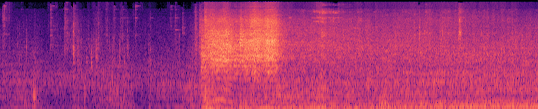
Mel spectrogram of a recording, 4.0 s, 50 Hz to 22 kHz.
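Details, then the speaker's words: 1983 Chevy van, carbureted V8, started after sitting about 3 months: quick crank, fires right up and settles into a steady, even idle with no misses or knocks; runs good. "Dude, it fires right up. Thing runs good."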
